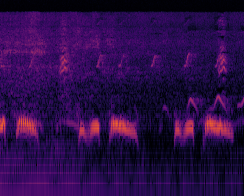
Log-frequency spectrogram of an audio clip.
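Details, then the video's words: Spotted dove, kacuk and kampung types, recorded as a trapping lure: hoarse coos in short groups, two quick notes then a longer drawn note, repeating. Small high chirps from another bird behind, plus a low steady hum. "Pikat Tekukur Kacuk dan Tekukur Kampung"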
